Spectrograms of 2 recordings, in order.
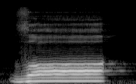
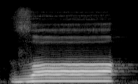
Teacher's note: জিহ্বার আগা, সামনের উপরের 2 দাঁতের আগার সঙ্গে লাগিয়ে উচ্চারিত।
